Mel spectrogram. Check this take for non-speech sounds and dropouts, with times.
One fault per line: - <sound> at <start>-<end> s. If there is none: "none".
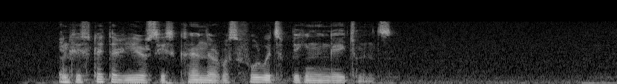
none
